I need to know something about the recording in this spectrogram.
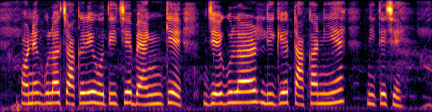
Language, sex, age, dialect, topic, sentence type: Bengali, female, 18-24, Western, banking, statement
